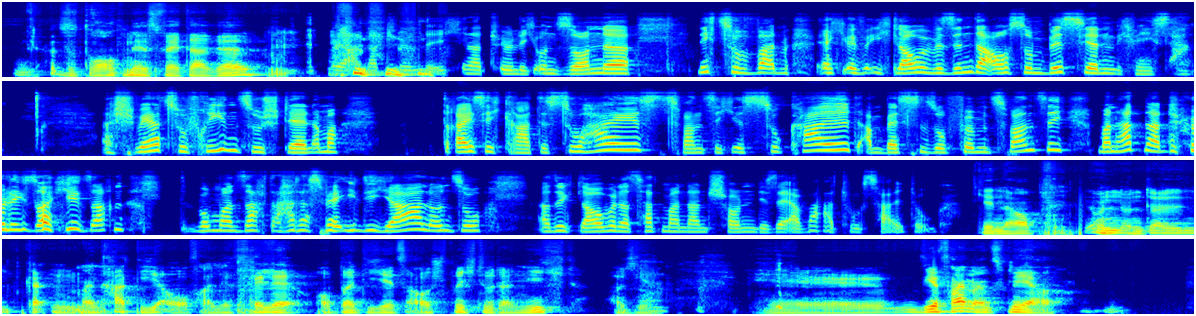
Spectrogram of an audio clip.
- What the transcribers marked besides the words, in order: static; other background noise; snort; giggle; tsk; laughing while speaking: "natürlich"; unintelligible speech; giggle
- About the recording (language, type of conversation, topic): German, unstructured, Was war dein spannendster Moment auf einer Reise?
